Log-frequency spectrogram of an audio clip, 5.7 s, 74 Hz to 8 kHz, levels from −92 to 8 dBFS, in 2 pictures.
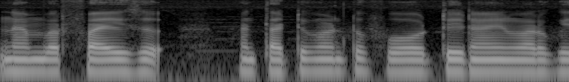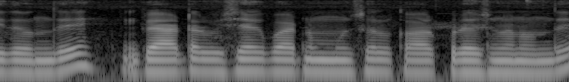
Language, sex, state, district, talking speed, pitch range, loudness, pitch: Telugu, male, Andhra Pradesh, Visakhapatnam, 160 wpm, 130-135 Hz, -36 LUFS, 135 Hz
